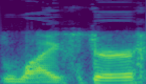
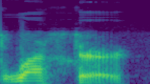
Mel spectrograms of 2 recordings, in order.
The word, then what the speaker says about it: Leicester: I did a documentary I called it leister because it looks like life sir but its luster Leicester mass better you than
